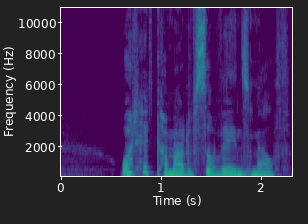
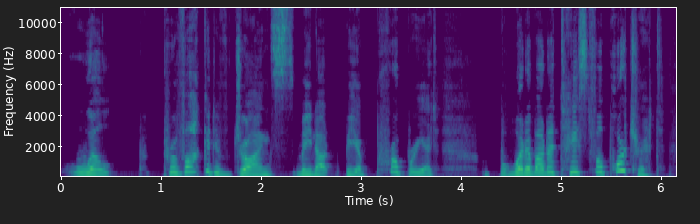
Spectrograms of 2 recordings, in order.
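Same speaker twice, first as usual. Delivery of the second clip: higher, halting and nervous; hesitant stammer; 7 semitones higher, 4 dB louder than usual. Acted. Nervous sniper stammering a suggestion at a glowering Hubert. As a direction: stumble over the first word, then push on. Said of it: "Ignatz continued hesitantly".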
